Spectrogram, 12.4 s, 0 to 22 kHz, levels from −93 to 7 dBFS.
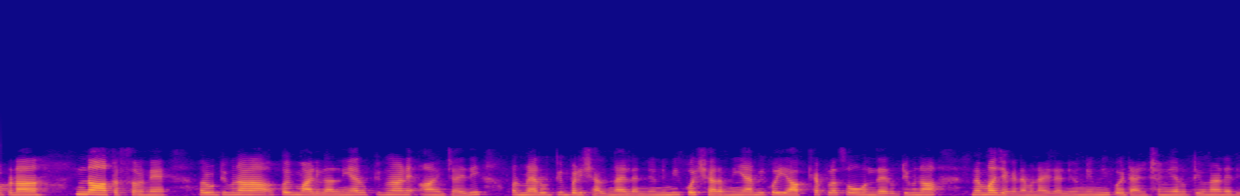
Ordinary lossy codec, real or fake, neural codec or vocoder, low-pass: none; fake; codec, 24 kHz, 1.2 kbps, DualCodec; 5.4 kHz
